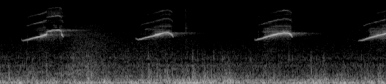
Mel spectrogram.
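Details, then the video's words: Young crested goshawk being hand-fed in captivity in Cambodia gives high, upward-slurred whistles, four calls spaced roughly a second apart, each ending in a brief thin tail, against a steady low hum. "Feeding Baby Crested Goshawk / ឲ្យចំណីកូនស្ទាំងអឿនអិន"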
